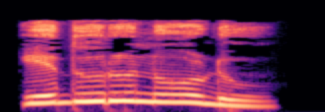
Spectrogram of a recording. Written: ಎದುರ್ನೋಡು

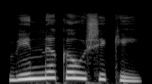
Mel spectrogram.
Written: ಭಿನ್ನಕೌಶಿಕಿ

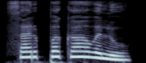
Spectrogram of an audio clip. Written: ಸರ್ಪಕಾವಲು

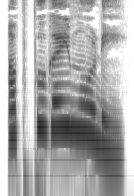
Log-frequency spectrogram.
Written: ಅಪ್ಪುಗೈಮೋಡಿ

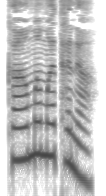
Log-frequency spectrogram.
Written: ಕಾಮಮಥನ

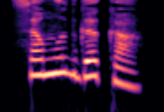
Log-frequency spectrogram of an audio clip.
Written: ಸಮುದ್ಗಕ

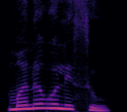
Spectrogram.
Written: ಮನವೊಲಿಸು

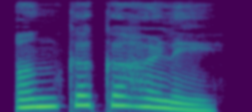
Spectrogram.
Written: ಅಂಕಕಹಳೆ

